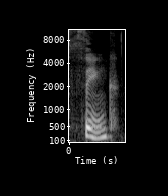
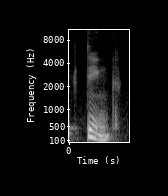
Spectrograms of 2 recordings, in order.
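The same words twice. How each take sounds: First: The word starts with a th sound. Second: The word starts without a th sound. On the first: The speaker calls it right. "instead of think" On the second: The speaker calls it wrong. "sometimes people say think. Malaysians say that"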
